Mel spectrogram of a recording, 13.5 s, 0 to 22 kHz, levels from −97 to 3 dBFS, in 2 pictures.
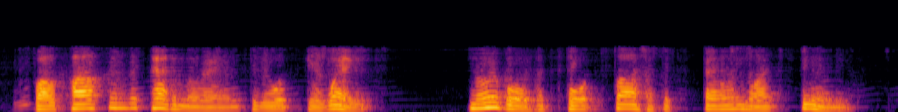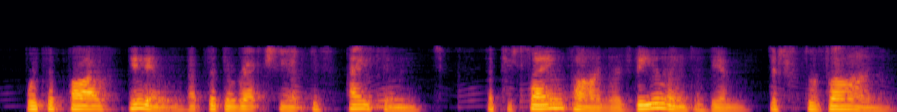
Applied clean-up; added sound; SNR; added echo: neural mask model DeepFilterNet 3.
